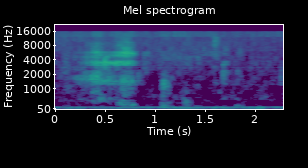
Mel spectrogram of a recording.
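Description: A man sipping hot tea from a small glass, one soft slurp about half a second in, over a steady low hum.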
